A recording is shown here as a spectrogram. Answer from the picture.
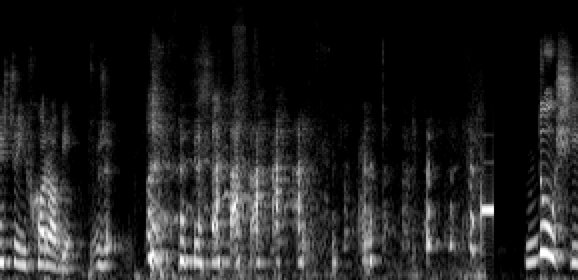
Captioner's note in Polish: Śmiech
